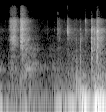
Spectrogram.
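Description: A wooden door's small plastic latch being worked by hand: light clicks and rattles, a few early on, then a quick cluster with low knocks that is loudest near the end.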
